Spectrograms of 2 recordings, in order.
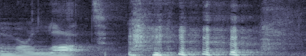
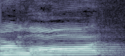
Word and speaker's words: Merlot: She suggests Chardonnay, but he orders the Merlot, mispronouncing the wine with a T at the end.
